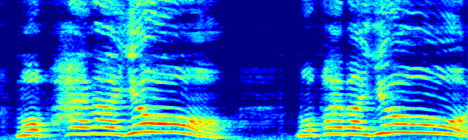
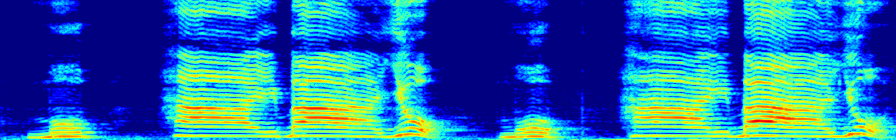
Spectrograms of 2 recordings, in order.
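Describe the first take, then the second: First: 몹 하이 바요 quicker, higher and louder; faster. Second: 몹 하이 바요 very slow and louder; slow loud drill. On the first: Teacher speeds up the toast drill, higher and loud. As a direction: rattle off 몹 하이 바요 faster. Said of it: "좀 더 빠르게". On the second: Teacher drills the toast slowly and loud. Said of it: "다시 한번 해볼게요". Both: Shown as a demonstration.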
